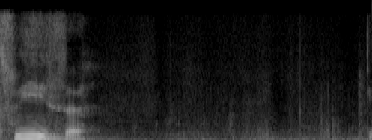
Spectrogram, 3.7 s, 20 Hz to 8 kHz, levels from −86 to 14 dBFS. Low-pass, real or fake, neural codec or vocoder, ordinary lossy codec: 7.2 kHz; fake; codec, 16 kHz, 6 kbps, DAC; none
